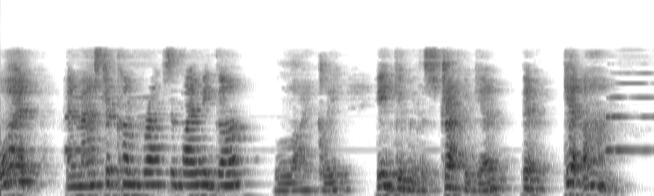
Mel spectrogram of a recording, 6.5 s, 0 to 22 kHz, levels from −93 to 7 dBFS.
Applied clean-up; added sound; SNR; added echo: classical method WPE with log-MMSE.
